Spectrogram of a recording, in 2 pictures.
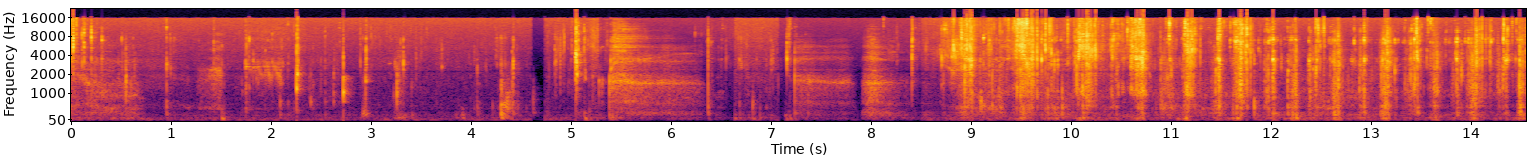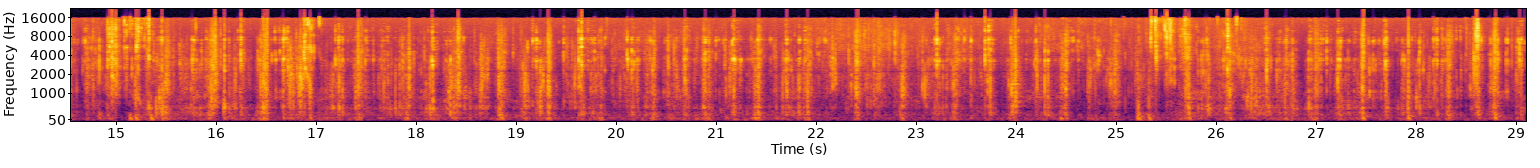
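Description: Close-miked chewing of raw gizzard shad, crunching crisply. It is softer for the first several seconds, then turns into dense, rapid crunches.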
